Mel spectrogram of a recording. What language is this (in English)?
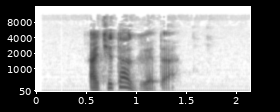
Belarusian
